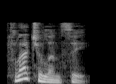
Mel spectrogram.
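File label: "flatulency", British English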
